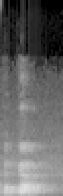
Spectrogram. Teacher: primer sonido es mi labial porque se pronuncia en los labios es sorda porque están las cuerdas vocales relajadas y en este caso es por aire pulmonar que es donde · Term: bilabial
